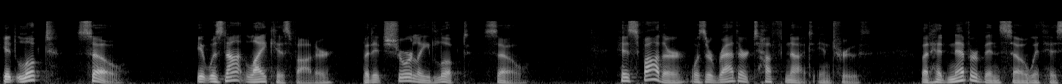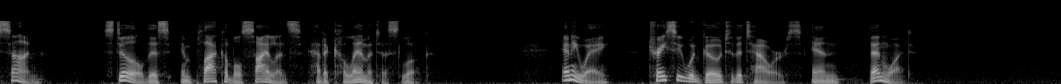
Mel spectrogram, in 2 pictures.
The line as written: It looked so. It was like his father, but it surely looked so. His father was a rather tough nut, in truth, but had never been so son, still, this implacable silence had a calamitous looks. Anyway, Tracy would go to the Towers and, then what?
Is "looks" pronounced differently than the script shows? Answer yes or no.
yes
